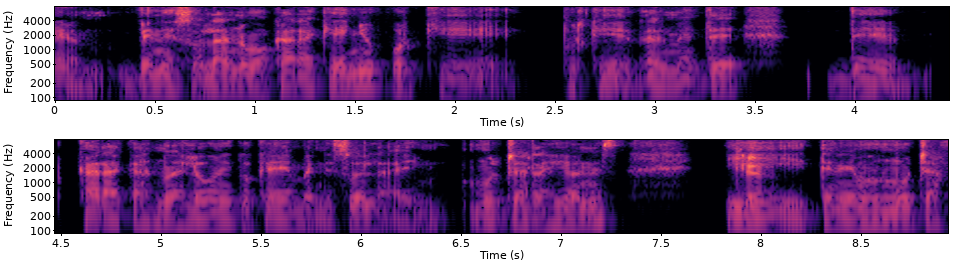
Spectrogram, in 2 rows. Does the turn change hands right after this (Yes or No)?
No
